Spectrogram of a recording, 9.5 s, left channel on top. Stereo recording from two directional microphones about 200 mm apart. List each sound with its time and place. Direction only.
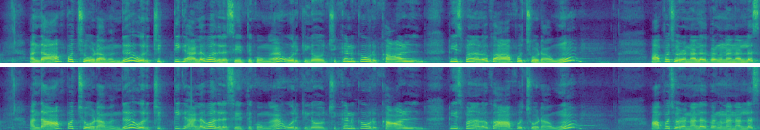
0.4 s a woman's voice: 5° left (ahead or behind)
1.7 s a woman's voice: 30° right (ahead or behind)
2.2 s a woman's voice: 10° left (ahead or behind)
